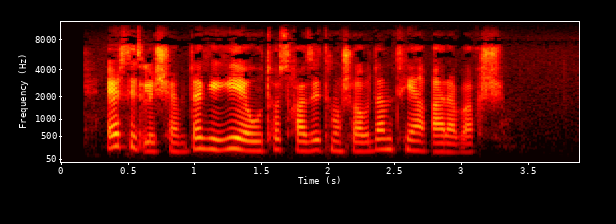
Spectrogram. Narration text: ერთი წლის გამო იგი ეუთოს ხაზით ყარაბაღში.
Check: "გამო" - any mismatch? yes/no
yes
